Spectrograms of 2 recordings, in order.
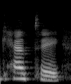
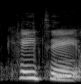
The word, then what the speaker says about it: Käthe: I'm sorry, I'm saying Käthe. It's Käthe Wolf. Käthe's. Yeah. Käthe's. Yes, Käthe. Sorry about that pronunciation. When I see the umlaut, I remember to pronounce it correctly.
